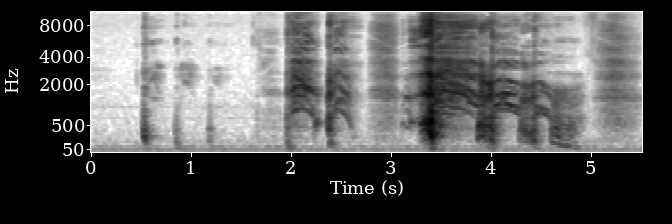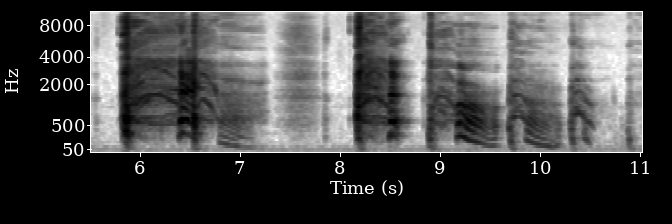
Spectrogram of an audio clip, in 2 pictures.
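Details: Adult dry, tickly coughing fit that came on suddenly in the afternoon: a run of harsh, dry, unproductive coughs and throat clearing with brief pauses between bursts.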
